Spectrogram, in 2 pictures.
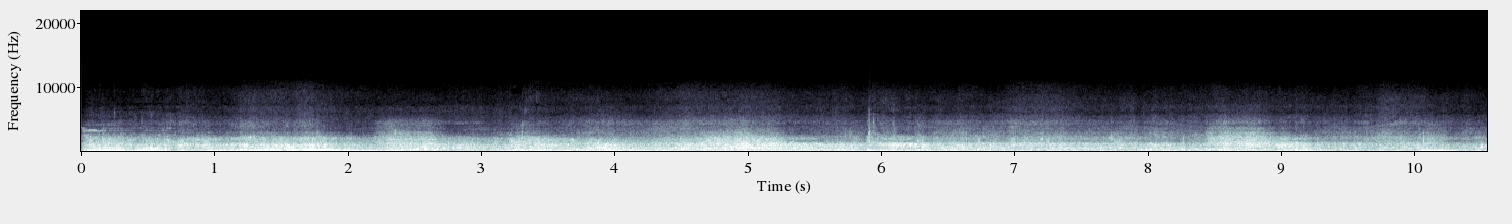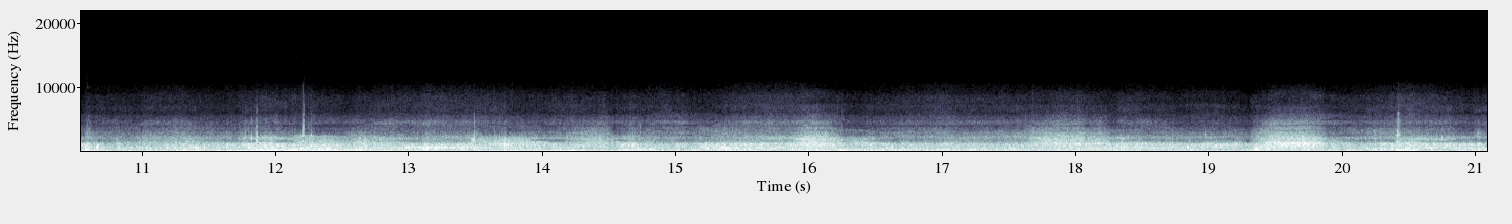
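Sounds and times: water rushing and splashing: 0.0 - 21.0
wind on microphone: 0.0 - 21.0.

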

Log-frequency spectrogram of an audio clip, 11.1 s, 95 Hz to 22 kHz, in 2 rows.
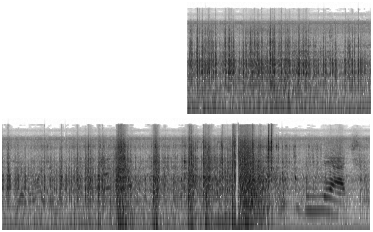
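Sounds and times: car cabin noise driving on snow: 2.8 - 11.0.

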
